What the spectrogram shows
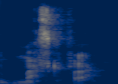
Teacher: because the second syllable is one that's stressed, that first O is pronounced as an A. So Moskva. More about stresses later on.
